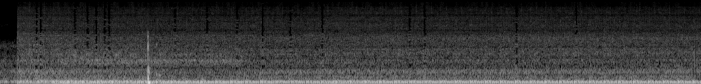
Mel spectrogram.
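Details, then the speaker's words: 2019 Mustang GT with Whipple supercharger, new built engine after a broken piston and melted catalytic converters, breaking in on BR30 oil: deep steady rumble at idle, one brief click early, no knocks or ticks; runs smooth. "this thing is running super smooth guys guys this thing is awesome"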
